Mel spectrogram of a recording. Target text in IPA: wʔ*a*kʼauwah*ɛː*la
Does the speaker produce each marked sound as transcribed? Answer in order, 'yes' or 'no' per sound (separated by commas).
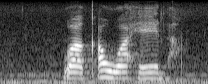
yes, yes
